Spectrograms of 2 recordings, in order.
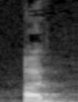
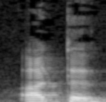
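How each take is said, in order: First: ات stopped dead on the t, no bounce; ات with no vowel after the final t; firm stop on t. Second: ات with the final t jerked into a tiny extra vowel; ات with a released, echoing t; wrong jerked ending. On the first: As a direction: land firmly on the t of ات and stop. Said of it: "تا کے اوپر آ کے رک جائیں". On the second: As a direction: bounce the t at the end of ات, as a mistake. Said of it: "جھٹکا نہیں مارنا". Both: Shown as a demonstration.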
